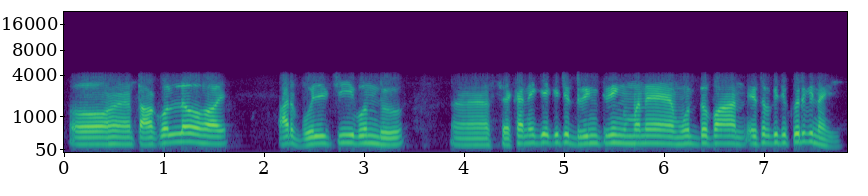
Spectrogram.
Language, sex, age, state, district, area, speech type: Bengali, male, 18-30, West Bengal, Nadia, rural, conversation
